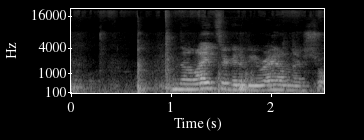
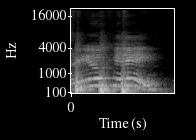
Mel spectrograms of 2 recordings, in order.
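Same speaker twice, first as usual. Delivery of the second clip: higher, raised-voice check for a response; loud check; 8 semitones higher, 4 dB louder than usual. Shown as a demonstration. First aid teacher checks a collapsed person for response, loud. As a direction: call out to rouse someone unresponsive. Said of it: "we're gonna be loud".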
